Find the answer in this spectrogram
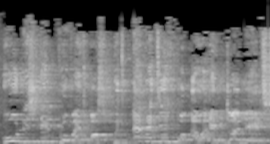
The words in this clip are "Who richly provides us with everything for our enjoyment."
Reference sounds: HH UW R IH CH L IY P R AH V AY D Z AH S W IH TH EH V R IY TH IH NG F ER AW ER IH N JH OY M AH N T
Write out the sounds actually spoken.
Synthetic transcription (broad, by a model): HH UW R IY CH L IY P R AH V AY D AO S W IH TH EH V R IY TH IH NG F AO AW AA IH N JH OY M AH N T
